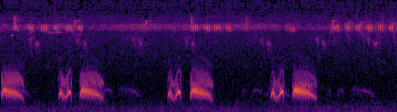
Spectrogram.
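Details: Decoy spotted dove calling in the thổ dế, kèm dập and mai rừng styles. Three phrases of a quick double coo followed by a longer falling coo, about every two seconds, with a constant shrill cricket-like drone behind.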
